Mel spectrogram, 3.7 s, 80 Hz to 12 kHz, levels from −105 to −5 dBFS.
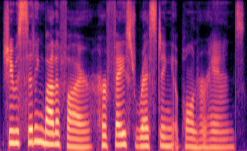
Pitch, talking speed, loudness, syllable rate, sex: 205 Hz, 195 wpm, -19 LUFS, 4.2 syllables/s, female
